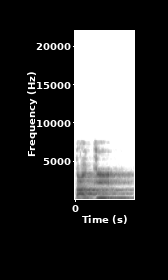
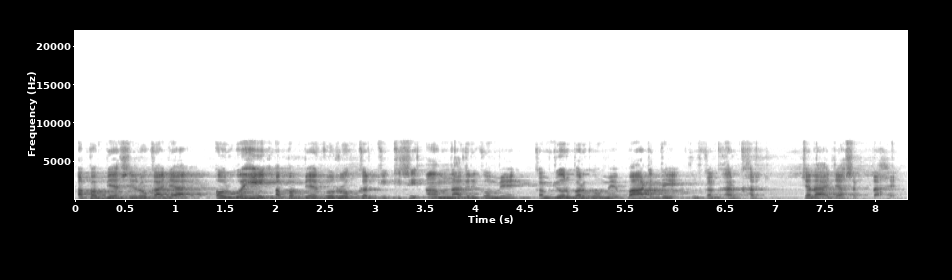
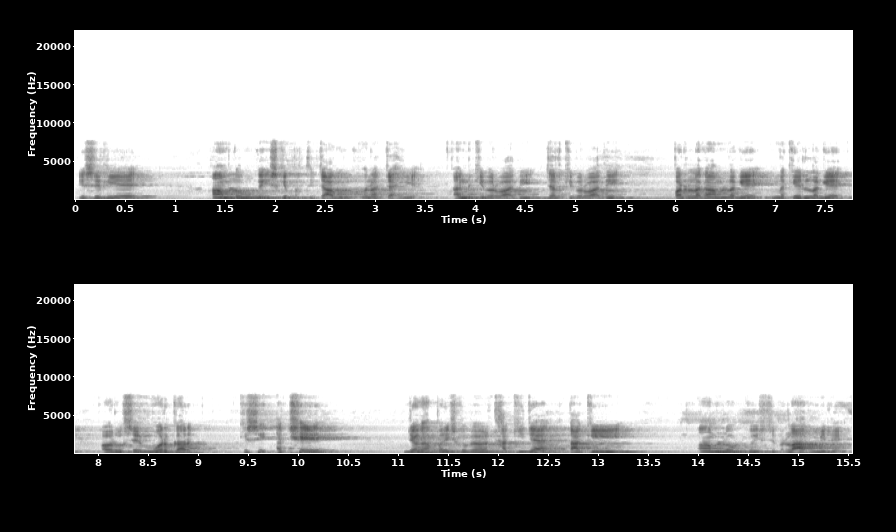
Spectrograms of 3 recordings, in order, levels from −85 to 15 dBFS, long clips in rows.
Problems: background sounds at intervals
